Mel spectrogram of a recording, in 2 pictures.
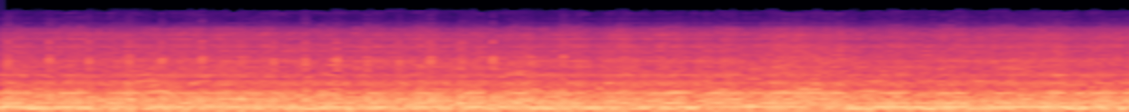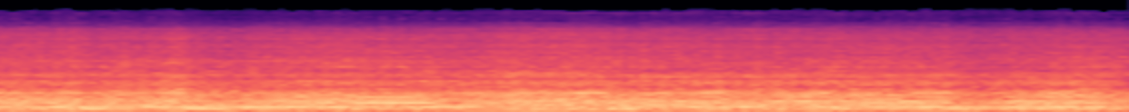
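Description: Small vintage motorcycle engines running steadily at low speed.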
